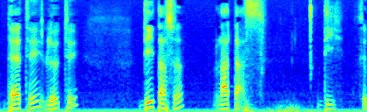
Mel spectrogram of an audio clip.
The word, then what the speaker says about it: Tasse: Tasse, on vient de le voir ici, le mot Tasse, il prend le E final. Donc on le prononce, le E final. Tasse, die Tasse, hein, c'est féminin.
